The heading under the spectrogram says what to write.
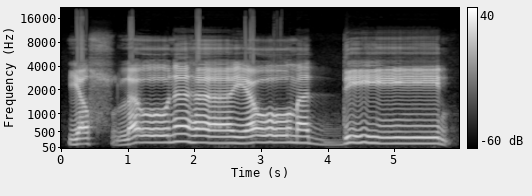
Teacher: یصلو صاد حروف مستعلیہ کا حرف ہے، موٹا پڑھنا ہے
